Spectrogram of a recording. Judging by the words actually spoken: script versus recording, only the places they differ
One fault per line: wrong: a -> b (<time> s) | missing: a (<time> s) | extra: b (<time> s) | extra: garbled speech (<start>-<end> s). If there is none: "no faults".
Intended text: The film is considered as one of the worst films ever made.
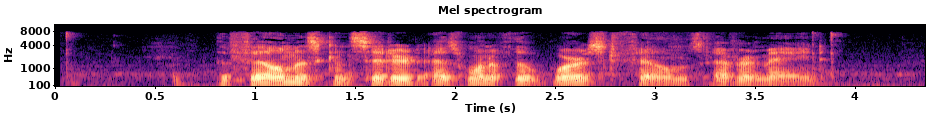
no faults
